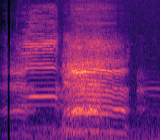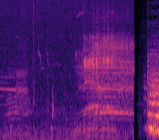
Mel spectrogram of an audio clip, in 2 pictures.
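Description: A flock of sheep bleating, several wavering bleats overlapping, the loudest in the first half and fainter ones later.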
